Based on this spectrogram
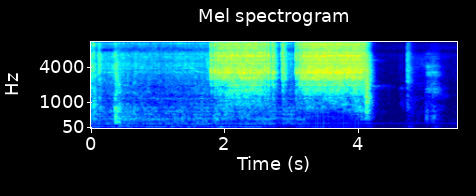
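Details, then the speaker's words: Santa Cruz Bronson mountain bike in the workshop after drivetrain cleaned, loose cassette tightened and chain lubed to cure a creak: crisp even freehub ratchet clicking as the cranks spin and coast, no creak or grind; drivetrain healthy, much improved. "okay great so singing nicely i'm just giving the gears a bit of a tune up and uh lube the chain and stuff make sure that's all happy it's much better than it was"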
